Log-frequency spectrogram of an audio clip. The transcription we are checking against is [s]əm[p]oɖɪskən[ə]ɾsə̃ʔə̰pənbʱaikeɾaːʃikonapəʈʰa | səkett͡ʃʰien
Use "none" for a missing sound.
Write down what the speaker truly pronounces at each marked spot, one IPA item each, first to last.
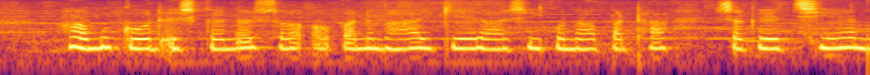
h, k, ə

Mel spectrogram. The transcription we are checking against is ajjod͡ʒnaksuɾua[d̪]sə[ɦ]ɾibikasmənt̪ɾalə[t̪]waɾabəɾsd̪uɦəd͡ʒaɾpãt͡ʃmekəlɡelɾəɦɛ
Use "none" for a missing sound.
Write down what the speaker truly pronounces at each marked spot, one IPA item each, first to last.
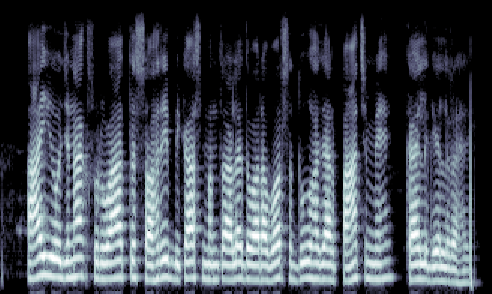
t̪, ɦ, d̪

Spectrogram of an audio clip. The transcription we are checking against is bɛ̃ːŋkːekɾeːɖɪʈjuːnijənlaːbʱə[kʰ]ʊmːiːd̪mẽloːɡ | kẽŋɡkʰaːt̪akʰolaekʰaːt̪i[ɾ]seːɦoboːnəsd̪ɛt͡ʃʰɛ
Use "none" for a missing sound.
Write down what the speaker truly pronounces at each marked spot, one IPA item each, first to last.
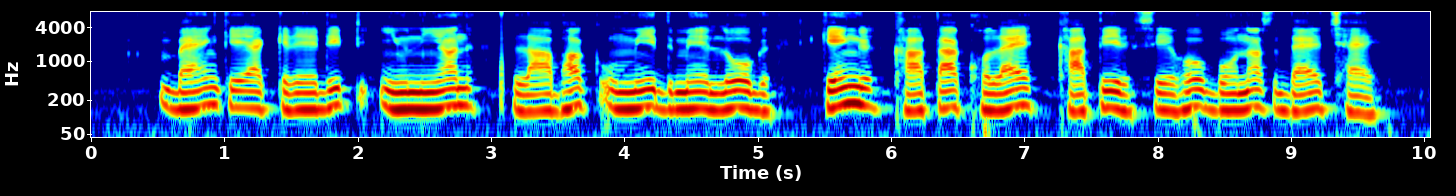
k, ɾ

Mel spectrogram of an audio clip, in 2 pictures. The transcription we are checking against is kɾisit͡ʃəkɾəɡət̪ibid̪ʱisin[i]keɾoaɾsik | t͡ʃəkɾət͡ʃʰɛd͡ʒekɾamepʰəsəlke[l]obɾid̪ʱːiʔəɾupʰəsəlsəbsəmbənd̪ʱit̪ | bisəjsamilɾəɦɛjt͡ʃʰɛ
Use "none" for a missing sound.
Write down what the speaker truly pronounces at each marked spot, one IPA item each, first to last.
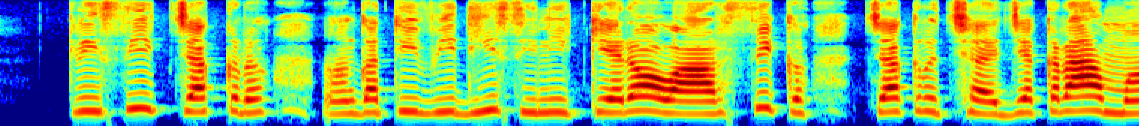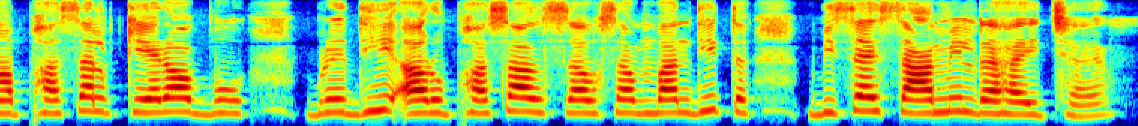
i, ɾ

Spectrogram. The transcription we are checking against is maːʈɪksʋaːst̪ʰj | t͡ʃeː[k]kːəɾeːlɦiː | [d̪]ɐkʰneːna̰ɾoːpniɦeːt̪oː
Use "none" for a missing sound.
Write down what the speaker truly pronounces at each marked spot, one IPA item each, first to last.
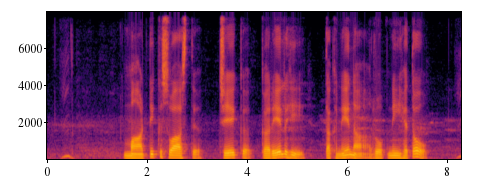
k, t̪

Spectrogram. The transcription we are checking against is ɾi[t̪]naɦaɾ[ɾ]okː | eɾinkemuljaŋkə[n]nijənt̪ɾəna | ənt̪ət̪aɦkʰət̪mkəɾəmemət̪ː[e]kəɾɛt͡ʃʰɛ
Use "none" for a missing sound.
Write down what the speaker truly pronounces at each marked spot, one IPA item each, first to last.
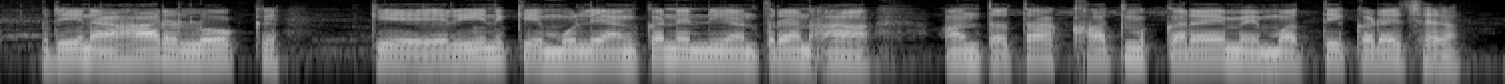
none, l, n, i

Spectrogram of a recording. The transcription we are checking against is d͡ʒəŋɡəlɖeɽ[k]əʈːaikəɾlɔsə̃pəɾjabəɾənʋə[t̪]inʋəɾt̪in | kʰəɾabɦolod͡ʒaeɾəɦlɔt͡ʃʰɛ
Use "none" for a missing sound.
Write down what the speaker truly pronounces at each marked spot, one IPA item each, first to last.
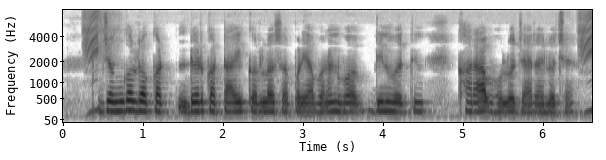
k, d̪

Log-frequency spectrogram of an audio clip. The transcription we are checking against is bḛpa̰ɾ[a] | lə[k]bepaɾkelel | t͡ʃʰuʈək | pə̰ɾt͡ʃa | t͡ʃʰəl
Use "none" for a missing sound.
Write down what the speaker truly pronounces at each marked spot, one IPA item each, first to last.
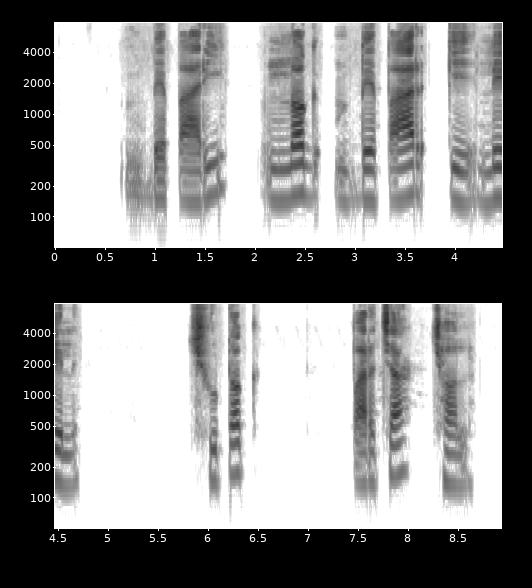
i, ɡ

